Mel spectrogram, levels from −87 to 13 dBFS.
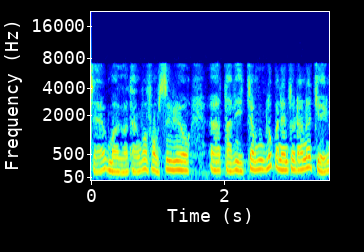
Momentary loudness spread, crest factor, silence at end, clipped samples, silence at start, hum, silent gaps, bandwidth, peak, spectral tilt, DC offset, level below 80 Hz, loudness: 5 LU; 12 dB; 0 s; under 0.1%; 0 s; none; none; 7.4 kHz; -6 dBFS; -7 dB/octave; under 0.1%; -56 dBFS; -19 LUFS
